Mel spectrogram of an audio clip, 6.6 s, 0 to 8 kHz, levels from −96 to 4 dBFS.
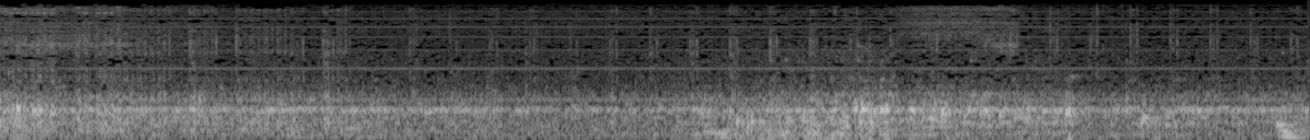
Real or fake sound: real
